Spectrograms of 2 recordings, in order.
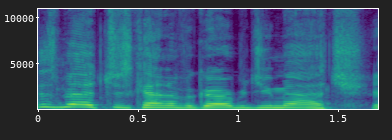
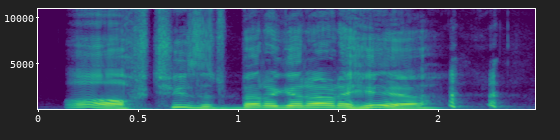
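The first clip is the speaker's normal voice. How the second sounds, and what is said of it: British accent imitating another person's voice. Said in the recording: “That's me being British ... my Wade Barrett impersonation ... It's deeper. Barrett's much deeper.”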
